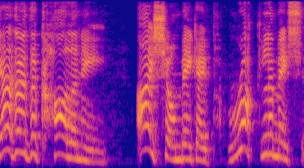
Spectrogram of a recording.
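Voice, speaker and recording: A woman puts on a character voice pitched high. She goes at a fairly slow pace, and her pitch swings very widely. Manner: heroic, regal.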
